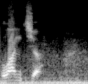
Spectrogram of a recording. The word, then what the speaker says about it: Lancia: um by the way it should be pronounced lancha but it's too strange for me and I I never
